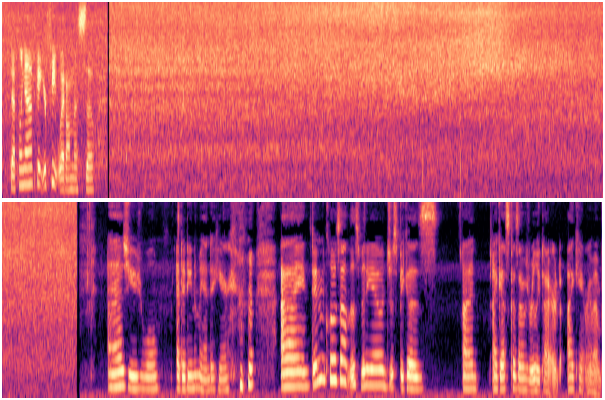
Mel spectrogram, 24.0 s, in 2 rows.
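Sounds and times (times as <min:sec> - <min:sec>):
water rushing over rock ledges: 0:00.0 - 0:13.5.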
